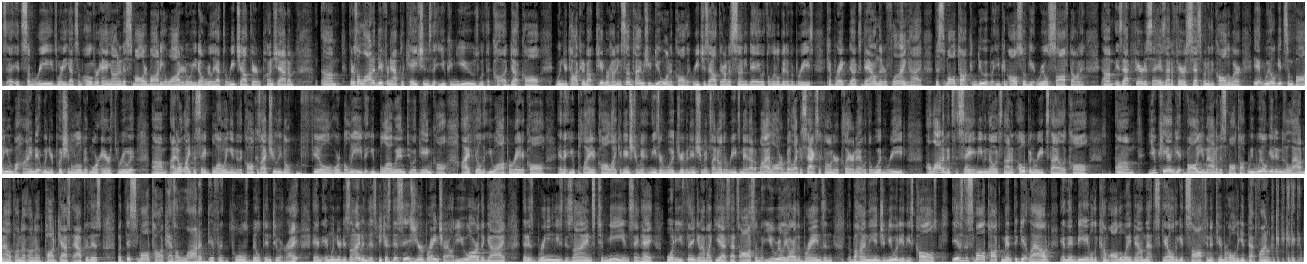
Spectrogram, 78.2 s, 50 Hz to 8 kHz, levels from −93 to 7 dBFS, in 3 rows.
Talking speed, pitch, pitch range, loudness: 250 wpm, 135 Hz, 125-145 Hz, -22 LUFS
